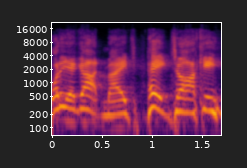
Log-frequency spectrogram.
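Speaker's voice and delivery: terrible, bad fake Australian accent. Imitating a film director's terrible Australian accent from a movie: Quentin Tarantino's terrible Australian accent. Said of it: "Quentin Tarantino's terrible Australian accent".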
